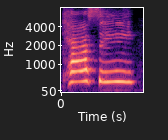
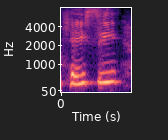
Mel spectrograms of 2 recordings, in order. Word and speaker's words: Casey: I go places and they're yelling like Cassie Cassie and I'm like do you mean Casey oh it could be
